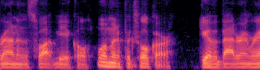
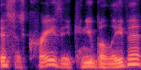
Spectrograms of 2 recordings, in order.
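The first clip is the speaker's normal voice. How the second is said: heavy, pointed, laid-on sarcastic tone; 3 semitones higher than usual. Retelling mocking a locked-out person who claimed never being locked out: retelling own heavy sarcasm. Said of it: "the heavy weight of sarcasm".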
